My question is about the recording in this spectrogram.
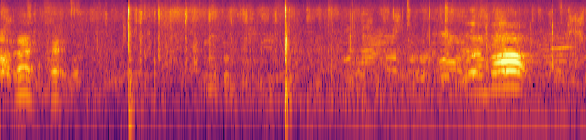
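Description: Players shouting on an outdoor football pitch: short calls at the start and a loud one near the end. Two sharp knocks about a second apart in the middle, typical of the ball being kicked.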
